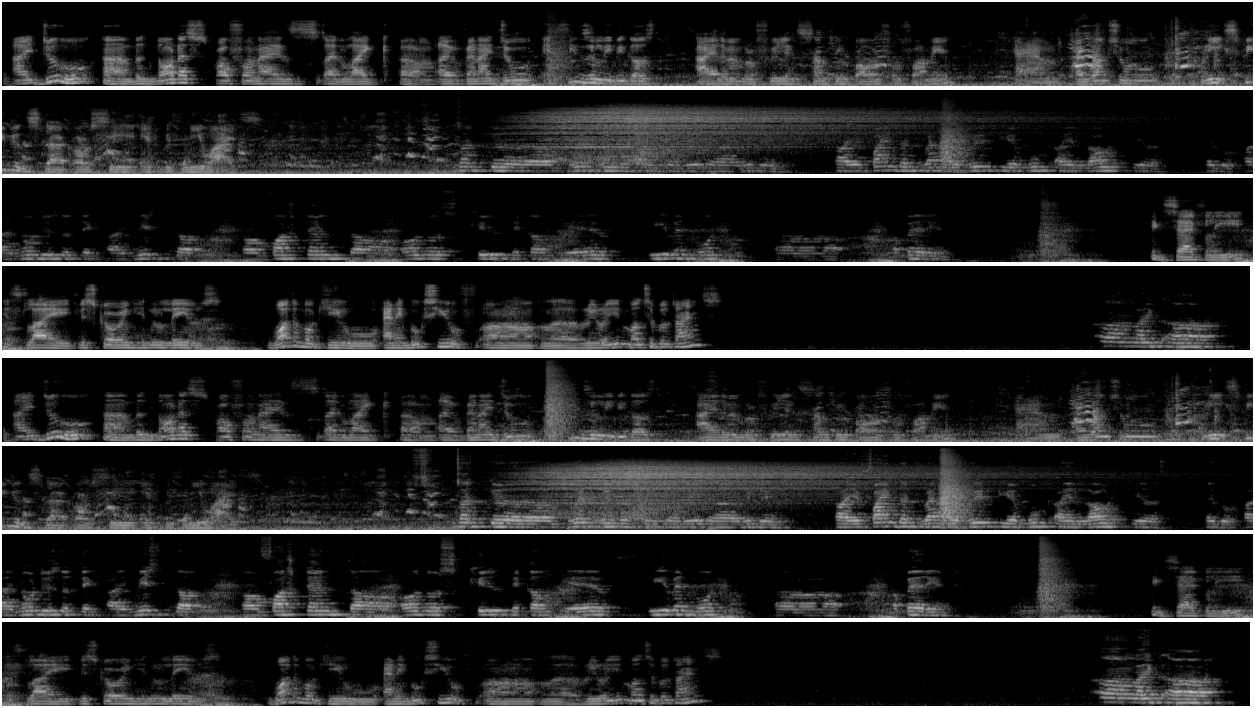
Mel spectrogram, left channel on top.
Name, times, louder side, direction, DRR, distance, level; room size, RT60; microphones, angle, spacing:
voice 1, 0.1-6.5 6.9-9.5 10.1-11.6 12.0-15.1 36.5-39.7 40.2-44.7, left 3 dB, 60° left, 0.5 m, -33 dB
sound 1, 4.9-17.1, left 2 dB, 30° left, 1.2 m, -38 dB
voice 2, 5.4-5.8 14.3-14.9 16.6-20.4 20.8-24.1 24.5-27.0 27.4-31.2 31.5-32.3 32.7-33.5 33.9-34.5 35.4-35.7 48.4-49.8, right 6 dB, 80° right, 0.4 m, -33 dB
sound 2, 17.4-23.3, right 3 dB, 10° right, 0.5 m, -33 dB
sound 3, 26.7-27.6 28.4-29.0 30.2-31.0 31.8-32.4 33.4-34.2 35.1-36.0 37.1-38.0 39.2-40.1, equal, 55° right, 1.2 m, -41 dB
3.0 x 2.5 x 2.9 m
head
